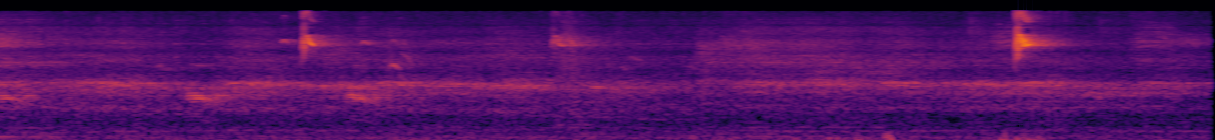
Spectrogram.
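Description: Birds calling: a few short, sharp high chirps, the loudest about five seconds in, over softer, lower calls.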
